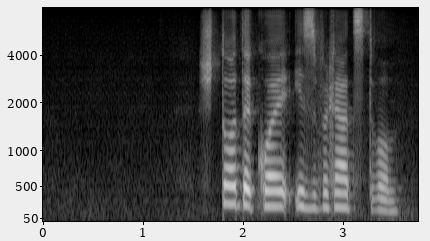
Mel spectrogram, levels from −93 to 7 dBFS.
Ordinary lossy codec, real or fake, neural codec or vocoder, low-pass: none; fake; codec, 16 kHz, 0.7 kbps, FocalCodec; none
